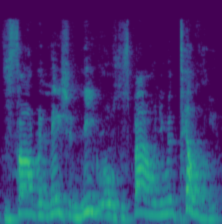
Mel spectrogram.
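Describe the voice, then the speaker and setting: A man's voice: high-pitched, expressive, moderate pace, pushed and bright. A man delivering an emphatic preaching monologue to a listener, quoting scripture and laughing mockingly. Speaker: self-styled preacher. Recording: echoey room with faint noise.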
